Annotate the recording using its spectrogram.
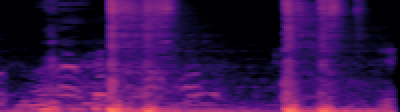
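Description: Rock band playing loosely through the PA of a large empty arena: two heavy drum hits about a second apart over guitar, with a voice heard briefly.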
